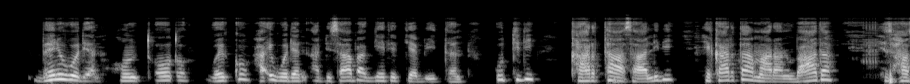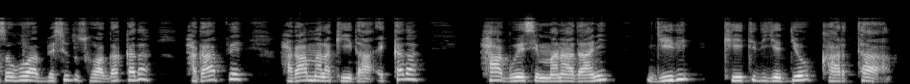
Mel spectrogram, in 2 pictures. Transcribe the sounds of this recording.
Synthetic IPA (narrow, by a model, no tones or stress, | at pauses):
bɛnɪwɔd̪ɪjɐnhɔnt̪ʼo̞ːt̪ʼɔ | wɔjkːɔhɐʔɪwɔd̪ɪjɐnɐd̪ːɪsaːbɐɡe̞ːt̪ɛt̪ːɪjabiːt̪ːɐn | ʊt̪ːɪd̪ɪ | kʰaːɾt̪ːaːsaːlːɪd̪ɪ | hɛkaɾt̪ːaːmaːɾɐnbaːt̪ɐhɐsɔhʊwaːbɛsːɪd̪ʊsʊwaːɡɐkːɐd̪ɐ | hɐɡaːpːɛ | hɐɡaːmɐlɐkiːt̪aːʔɛkːɐd̪ɐ | haːɡʊjɛsɪmːɐnaːd̪aːnɪ | ɡiːd̪ɪ | kʰiːt̪ːɪd̪ɪjɛd̪ːɪjɔkʰaːɾt̪ːaː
